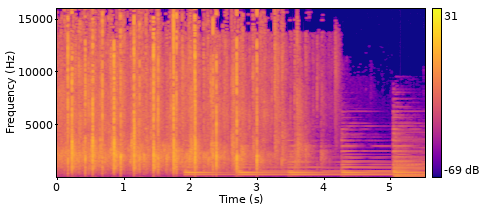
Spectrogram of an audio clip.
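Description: Audience applause for the pianist at a live performance, a burst of sharp, steady clapping that fades after about two seconds as sustained piano notes begin to ring out and take over.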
